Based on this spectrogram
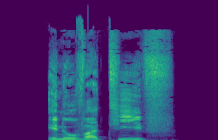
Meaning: innovative
- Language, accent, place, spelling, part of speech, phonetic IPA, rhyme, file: German, Germany, Berlin, innovativ, adjective, [ɪnovaˈtiːf], -iːf, De-innovativ.ogg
